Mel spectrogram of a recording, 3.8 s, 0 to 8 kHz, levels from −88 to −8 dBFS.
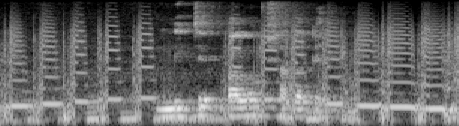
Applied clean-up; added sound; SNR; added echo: none; Electric guitar; 2 dB; reverberation time 0.8 s.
